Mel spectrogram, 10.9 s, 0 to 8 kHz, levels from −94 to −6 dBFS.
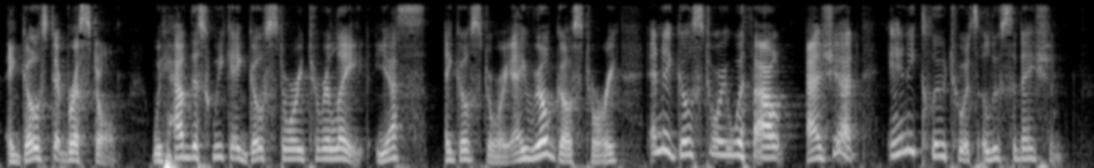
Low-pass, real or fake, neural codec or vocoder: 7.2 kHz; real; none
